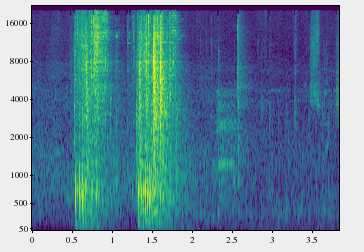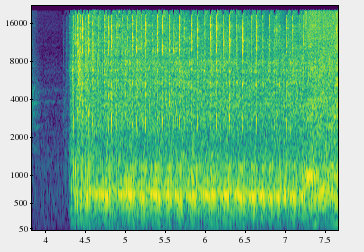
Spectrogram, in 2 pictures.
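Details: 2002 Husqvarna 136 chainsaw after carburetor replacement, during tuning: two short blips, then hard steady high revs with a tight buzzing note; mixture screw turned to make it bog, then trimmed back to a crisp sound.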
